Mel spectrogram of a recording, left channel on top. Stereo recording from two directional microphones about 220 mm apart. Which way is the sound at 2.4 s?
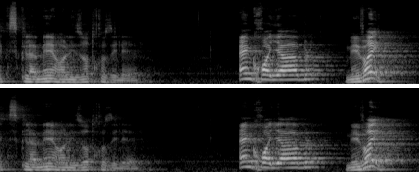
55° left (ahead or behind).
